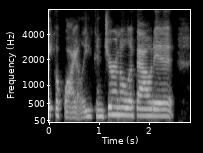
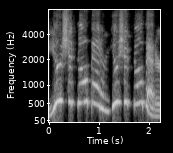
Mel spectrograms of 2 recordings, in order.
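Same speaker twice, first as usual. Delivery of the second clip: mock very high, frantic, shrill shrieking; 5 dB louder than usual. Retelling how their mom yelled at them as a two-year-old, imitating mom shrieking. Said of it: "she starts shrieking at me".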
